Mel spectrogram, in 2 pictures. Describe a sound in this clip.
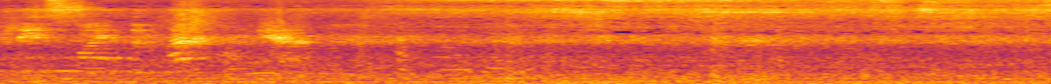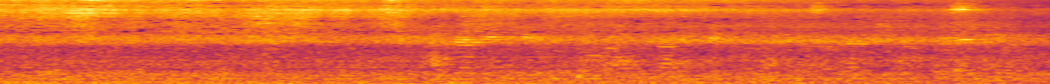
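A passing train rumbles and rattles loudly close by.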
